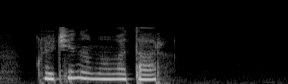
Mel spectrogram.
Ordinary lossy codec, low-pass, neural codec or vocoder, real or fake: MP3, 24 kbps; 7.2 kHz; none; real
